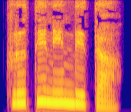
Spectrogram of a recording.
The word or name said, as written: ಕೃತಿನಿಂದಿತ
